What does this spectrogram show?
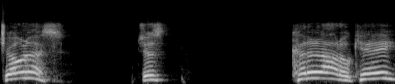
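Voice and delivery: very high, carrying yell. Narrating a game scene, voicing a character who shouts at another character, shouting. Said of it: "You hear Al shout".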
